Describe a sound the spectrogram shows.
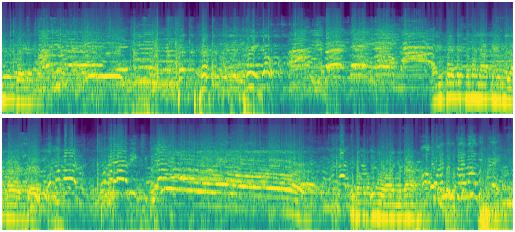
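Children shout and cheer.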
